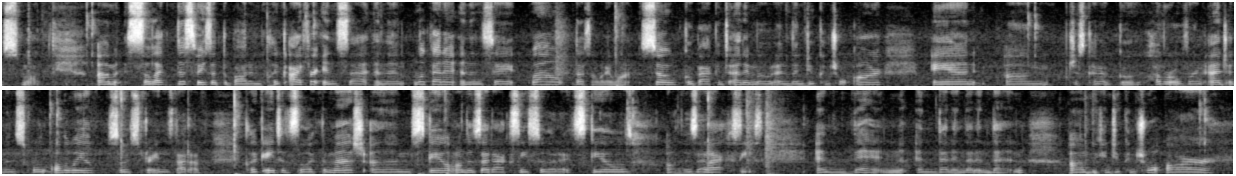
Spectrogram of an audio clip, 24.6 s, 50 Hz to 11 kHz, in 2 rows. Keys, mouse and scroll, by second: 0.9 click, 2.7 i, 3.7 Tab, 6.2 Tab, 7.9 ctrl+r, 13.6-14.7 middle drag, 14.7 a, 19.5-20.6 middle drag, 20.6-23.1 scroll down 1, 23.1 ctrl+r.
